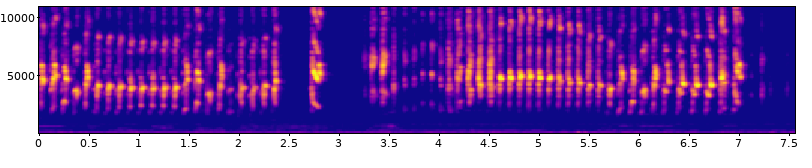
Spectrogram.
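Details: Lovebird of fighter type singing a long-duration song: fast, evenly spaced sharp chattering notes repeated several times a second in long runs, with a brief pause near the middle, over a faint low hum.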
